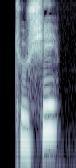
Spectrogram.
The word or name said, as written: touche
